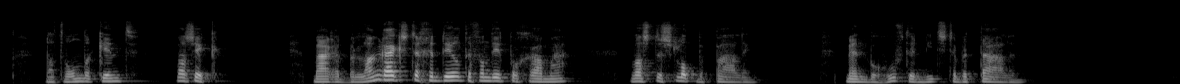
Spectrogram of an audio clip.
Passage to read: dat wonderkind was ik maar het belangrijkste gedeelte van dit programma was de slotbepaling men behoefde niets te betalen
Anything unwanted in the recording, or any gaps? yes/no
no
